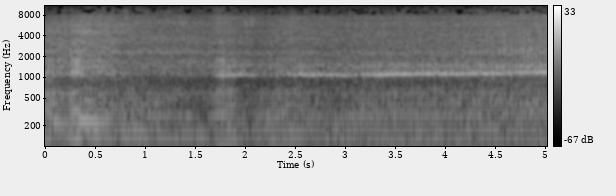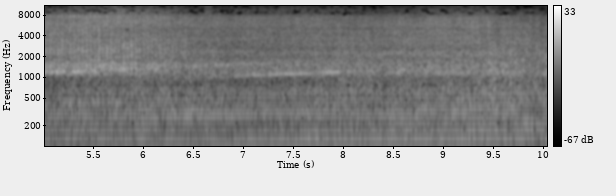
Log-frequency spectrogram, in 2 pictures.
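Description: Yamaha motorcycle engine pulling as the bike speeds up on a dirt road, its pitch climbing slowly after a brief dip near two seconds in, with wind noise rushing over the microphone.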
